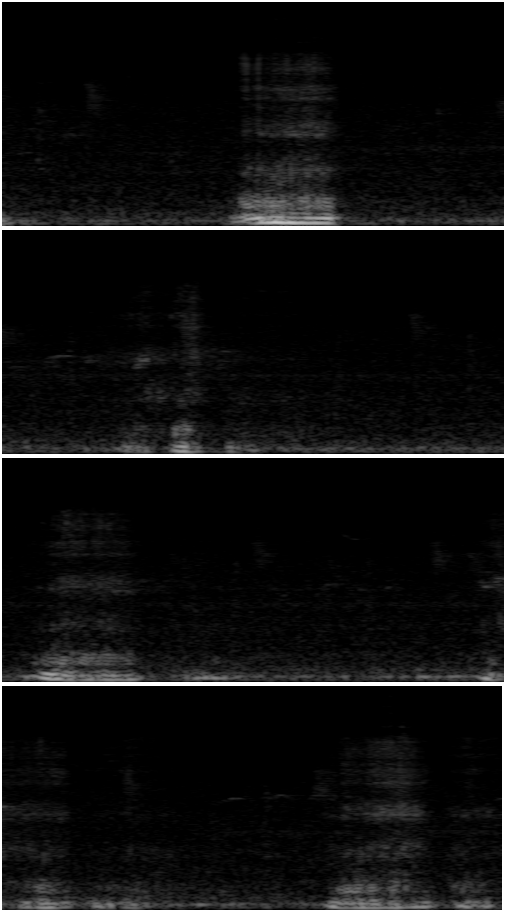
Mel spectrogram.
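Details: Known big snorer asleep on his bed: low rumbling snores about every three seconds, roughly ten a minute, uneven rhythm, in a quiet room.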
